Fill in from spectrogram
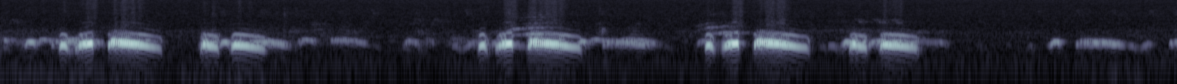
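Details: Decoy spotted dove, thổ voice, thúc gù cooing in bursts: clusters of sharp doubled notes and falling coos separated by gaps with soft short notes, ending quietly.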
